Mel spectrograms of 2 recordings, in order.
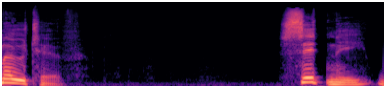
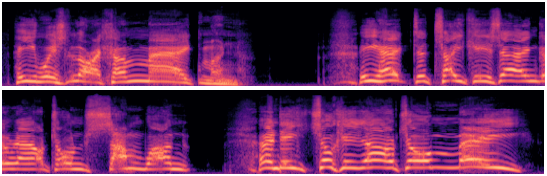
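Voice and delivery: high, loud agitated outburst; worked-up cry, climbing in pitch and volume; trembling, upset voice; 13 semitones higher, 5 dB louder than usual. A narrator's reading. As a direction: build from agitation to a pained shout. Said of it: "his voice trembling".

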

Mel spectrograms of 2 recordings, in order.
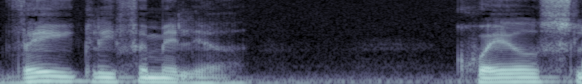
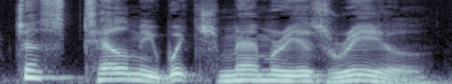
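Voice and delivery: mildly desperate, raised-pitch appeal; desperate plea; 6 semitones higher, 4 dB louder than usual. A narrator's reading. Husband begs departing wife for the truth, desperate. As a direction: beg for an answer, voice lifted. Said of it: "he called out desperately".

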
